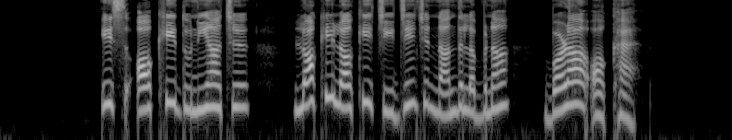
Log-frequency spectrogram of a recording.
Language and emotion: Dogri, sad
